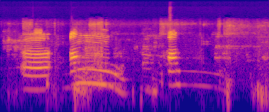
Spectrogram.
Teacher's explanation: Hum with the back of the tongue. जो हमारी tongue का जो सबसे पिछला वाला हिस्सा है ना, last part, against the soft palate.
